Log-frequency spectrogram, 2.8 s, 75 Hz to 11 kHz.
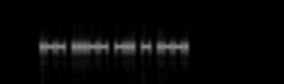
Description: Morse code, heard as a keyed tone, about 47 wpm, 700 Hz. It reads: W3DTP
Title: USA Call Signs - 5 Characters - 4x Character Spacing - 45wpm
